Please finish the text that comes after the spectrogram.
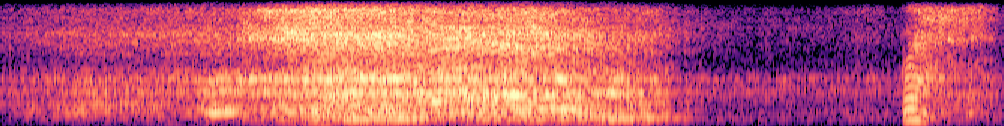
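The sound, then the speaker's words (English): A car engine rumbles as the vehicle slowly backs into a garage, its noise swelling for a few seconds before settling to a low idle, then a short sharp squeak near the end. “Back it in, Smitty, before somebody sees us.”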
